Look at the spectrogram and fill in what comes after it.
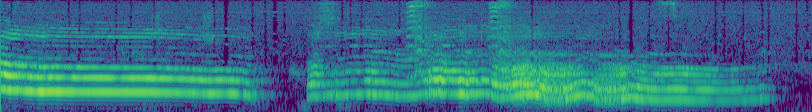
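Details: Great Dane giving sustained howls: a long steady tone sliding gently downward, a brief pause, then a rougher, wavering howl with a throaty break in the middle before fading out.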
